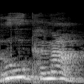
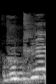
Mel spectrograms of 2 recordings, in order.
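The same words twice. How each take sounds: First: The first vowel is long. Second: The first vowel is short. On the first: The speaker calls it right. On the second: The speaker calls it wrong.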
